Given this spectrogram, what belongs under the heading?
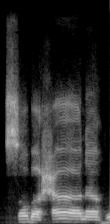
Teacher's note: سین سیٹی والے حروف میں سے ہے، سیٹی کے ساتھ ادا کریں گے۔ سبحانہ، حا چھوٹی حا ہے، حلق کے درمیان سے ادا ہوتی ہے جہاں سے عین ادا ہوتی ہے۔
